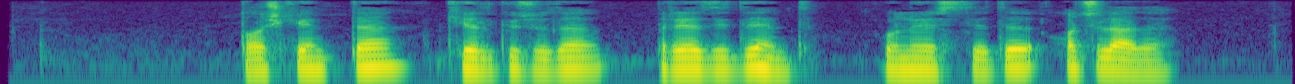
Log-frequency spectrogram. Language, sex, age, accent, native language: Uzbek, male, 18-24, Jizzax, Uzbek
